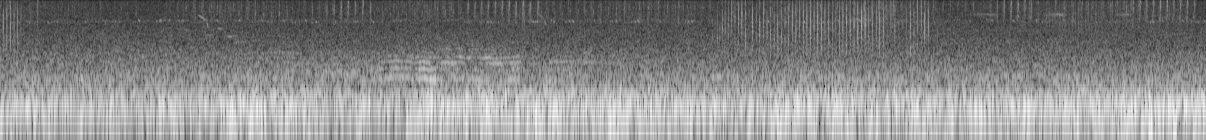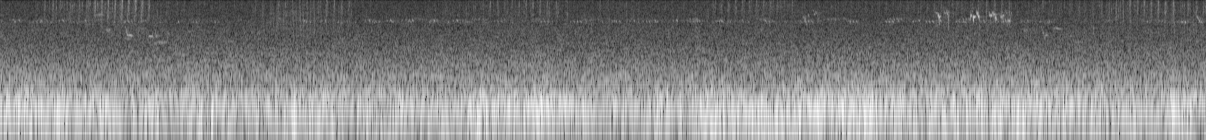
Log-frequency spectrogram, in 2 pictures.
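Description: An insect trilling steadily at a high pitch over a low, steady rumble, with a brief rushing swish about eight seconds in.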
